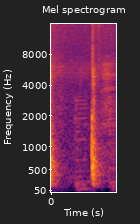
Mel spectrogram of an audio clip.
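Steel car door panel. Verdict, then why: Damped. Two knocks on a steel car door panel, spaced about 0.4 seconds apart, each a short, dull thud centred around 540 Hz that dies away almost immediately. Compared with the car's roof, the door rings less and sounds less resonant.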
